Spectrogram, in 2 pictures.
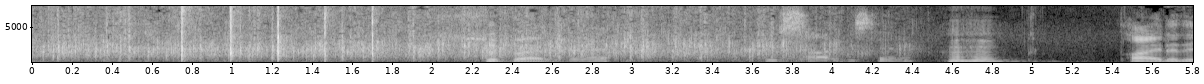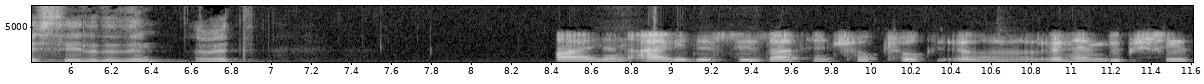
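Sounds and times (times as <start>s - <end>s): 
applause: 0.0s - 4.5s
speech: 2.3s - 7.0s, 8.4s - 11.6s.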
